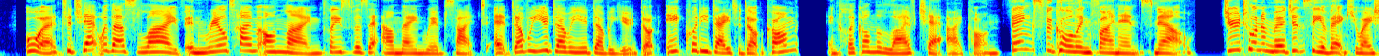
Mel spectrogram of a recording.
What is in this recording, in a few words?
NZ phone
